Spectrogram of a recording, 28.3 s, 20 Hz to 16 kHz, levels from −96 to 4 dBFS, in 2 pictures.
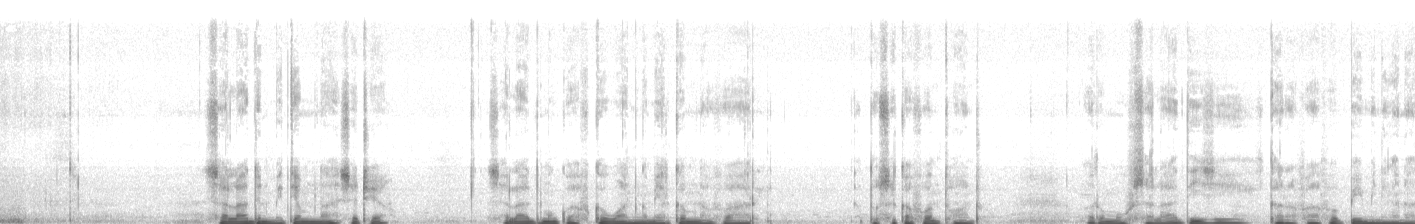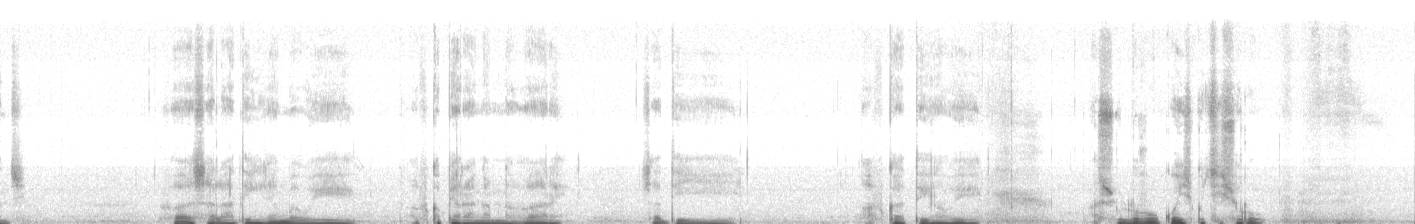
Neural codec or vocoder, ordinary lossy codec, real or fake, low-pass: none; none; real; 14.4 kHz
